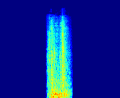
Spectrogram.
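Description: Heavy double doors swing open with a short burst.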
